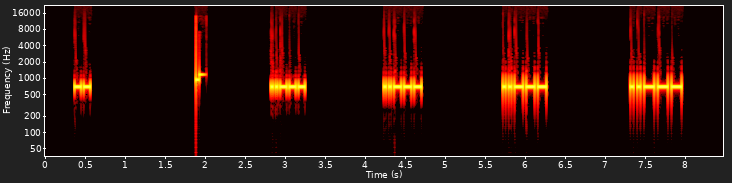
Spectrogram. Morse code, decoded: M 2222

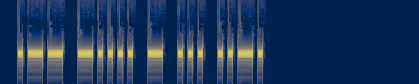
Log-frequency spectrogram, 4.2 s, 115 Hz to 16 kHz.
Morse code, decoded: W6TSF

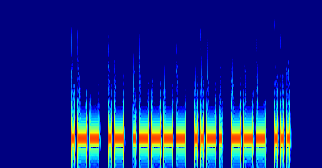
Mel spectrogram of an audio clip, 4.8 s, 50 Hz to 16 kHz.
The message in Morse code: WA1FOS

